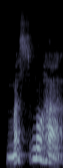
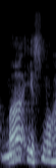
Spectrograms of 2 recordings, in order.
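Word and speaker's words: ما اسمه: what is your name മസ്മുഹ മ ഇസ്മുഹ എന്നല്ല മസ്മുഹ അതുകൊണ്ടാണ് ഇസ്മിന്റെ അലിഫിന് ചേർത്ത് വായിക്കുമ്പോൾ ഉച്ചാരണം ഇല്ലാത്ത അടയാളം കൊടുത്തിരിക്കുന്നത് ആ അലിഫിന്റെ മുകളിൽ നോക്കാം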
